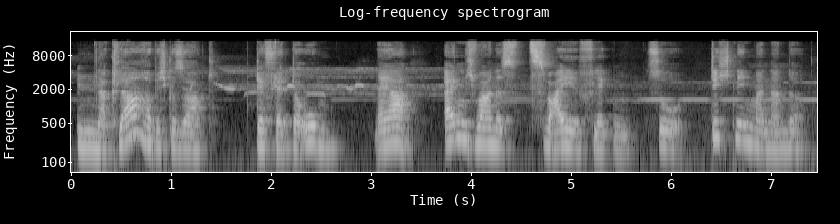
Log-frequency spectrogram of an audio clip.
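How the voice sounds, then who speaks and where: A woman playing a young boy, a reluctant witness in a radio play, with a lowish voice. He answers tersely and hesitantly, correcting small details literally. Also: normal speed, faint music behind, lightly acted. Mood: reluctant, factual.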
